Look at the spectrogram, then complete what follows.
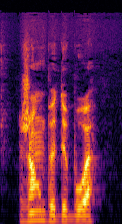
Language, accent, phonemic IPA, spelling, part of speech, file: French, France, /ʒɑ̃b də bwa/, jambe de bois, noun, LL-Q150 (fra)-jambe de bois.wav
- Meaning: 1. a peg-leg, a wooden leg 2. a knee blow to the thigh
